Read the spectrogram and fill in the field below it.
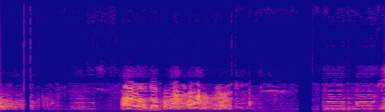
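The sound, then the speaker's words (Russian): Several dogs bark and yip excitedly as they are called to come, their overlapping calls swelling into a loud, dense burst midway, dropping out briefly, then starting up again. “Ну, идите же ко мне. Ну, быстро, быстро. Быстро, мои хорошие собачки.”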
